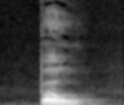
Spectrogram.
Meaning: 1. A peacock, a fowl of the genus Pavo 2. Indian peafowl (Pavo cristatus)
- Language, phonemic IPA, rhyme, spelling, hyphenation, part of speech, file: Dutch, /pɑu̯/, -ɑu̯, pauw, pauw, noun, Nl-pauw.ogg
